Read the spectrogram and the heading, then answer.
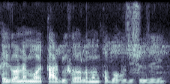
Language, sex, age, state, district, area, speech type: Assamese, male, 30-45, Assam, Morigaon, rural, spontaneous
